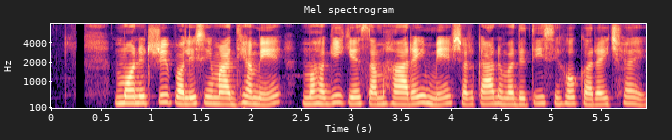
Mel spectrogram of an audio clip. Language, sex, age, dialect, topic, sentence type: Maithili, female, 18-24, Bajjika, banking, statement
